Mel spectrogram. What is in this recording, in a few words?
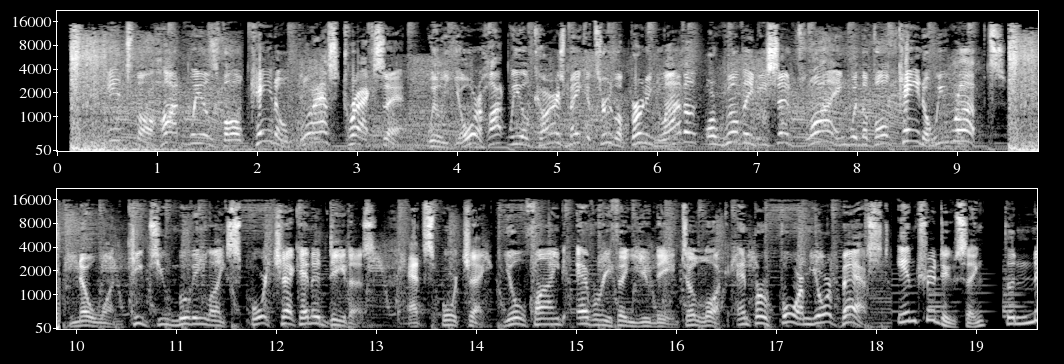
Commercial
